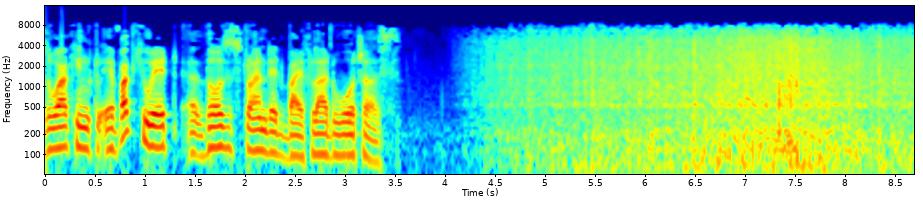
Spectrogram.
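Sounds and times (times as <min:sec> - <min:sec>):
speech: 0:00.0 - 0:03.6
heavy rain pouring: 0:04.1 - 0:08.6.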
